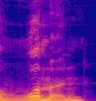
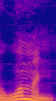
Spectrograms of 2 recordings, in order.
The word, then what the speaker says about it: woman: She's a woman. A woman, ¿ok? La O aquí pues, es difícil pronunciar ya que no existe un sonido parecido en español. Woman, ¿ok? Woman. Woman, no woman, sino woman, ¿ok?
